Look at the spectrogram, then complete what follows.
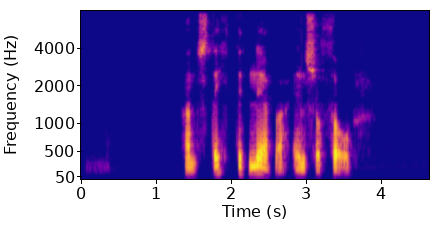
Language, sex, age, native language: Icelandic, male, 20-29, Icelandic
